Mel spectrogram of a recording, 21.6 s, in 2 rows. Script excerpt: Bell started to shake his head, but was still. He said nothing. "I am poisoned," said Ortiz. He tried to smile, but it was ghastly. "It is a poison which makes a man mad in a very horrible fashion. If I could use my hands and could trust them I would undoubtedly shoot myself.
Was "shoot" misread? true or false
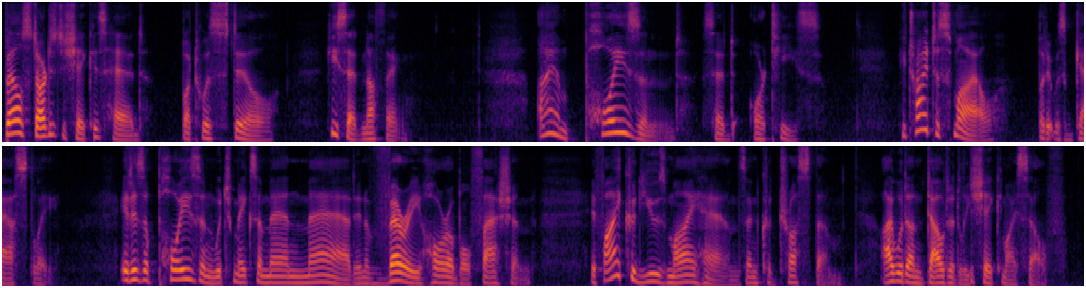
true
